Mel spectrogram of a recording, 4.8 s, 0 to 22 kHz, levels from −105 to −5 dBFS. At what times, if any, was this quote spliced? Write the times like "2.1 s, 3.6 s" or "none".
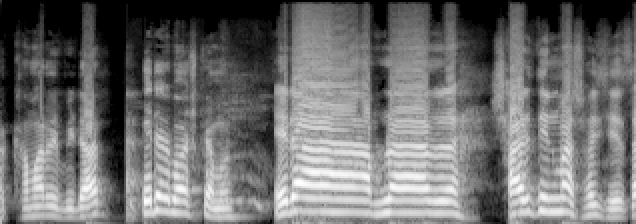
1.0 s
